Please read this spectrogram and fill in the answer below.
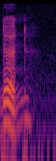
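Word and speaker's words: נון: And Nun, or some people may say Nun, Nun is the N sound, as in the English word now.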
